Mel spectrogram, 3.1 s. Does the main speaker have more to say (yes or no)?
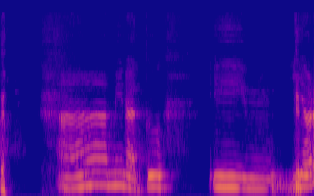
yes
